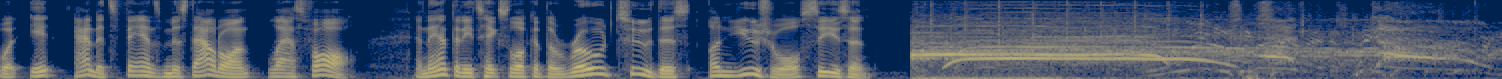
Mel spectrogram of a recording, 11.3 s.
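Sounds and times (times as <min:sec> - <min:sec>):
speech: 0:00.0 - 0:06.6
football stadium crowd cheering: 0:06.8 - 0:11.2.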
